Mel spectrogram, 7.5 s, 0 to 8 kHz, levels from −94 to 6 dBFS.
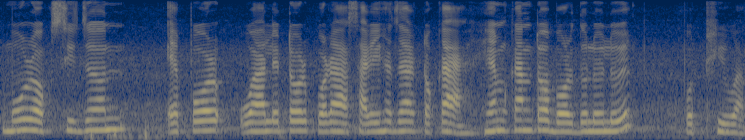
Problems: background sounds at intervals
